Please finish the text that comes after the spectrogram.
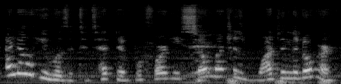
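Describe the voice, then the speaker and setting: A woman's voice: sits high, sing-song, brisk, warm tone, a little hiss or hum, voice pushed up, poor audio. A woman voicing a sly, flirtatious male speakeasy boss in a visual novel, with a courtly, teasing manner. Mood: smooth, persuasive. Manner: smooth, courtly, teasing, wordy.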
